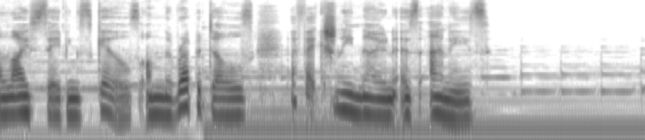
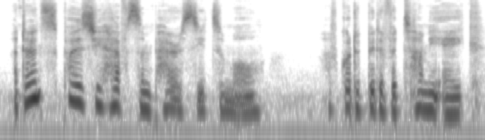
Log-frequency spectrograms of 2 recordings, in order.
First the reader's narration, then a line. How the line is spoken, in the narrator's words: she asked quietly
